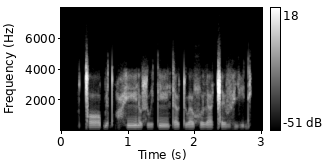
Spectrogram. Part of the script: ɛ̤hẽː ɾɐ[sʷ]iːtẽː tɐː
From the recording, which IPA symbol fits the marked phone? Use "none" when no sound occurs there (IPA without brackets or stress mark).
sʷ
